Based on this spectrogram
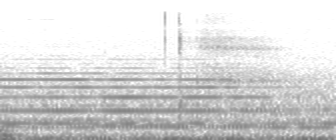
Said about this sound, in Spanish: Sí, suena una bocina.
